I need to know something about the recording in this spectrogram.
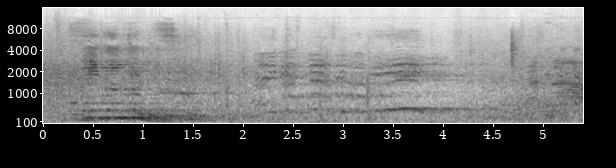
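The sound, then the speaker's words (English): A large tennis crowd roars and shouts together after a point, a loud, sustained wash of many voices with individual yells rising out of it, continuing steadily throughout. “Well, the crowd already starting to try and get involved.”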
